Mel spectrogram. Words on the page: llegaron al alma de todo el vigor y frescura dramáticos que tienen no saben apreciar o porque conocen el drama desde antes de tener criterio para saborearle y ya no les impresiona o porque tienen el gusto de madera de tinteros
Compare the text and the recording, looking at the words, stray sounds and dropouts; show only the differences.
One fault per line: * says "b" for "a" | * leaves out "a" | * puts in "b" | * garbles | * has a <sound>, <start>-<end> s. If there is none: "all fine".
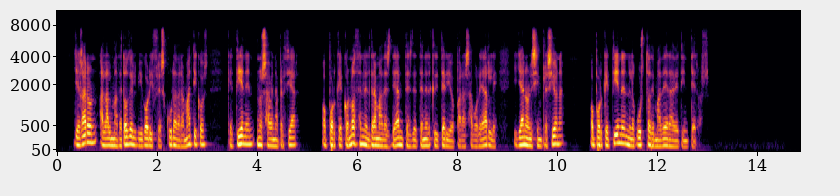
all fine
